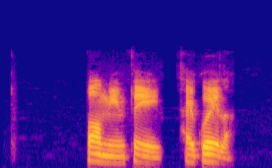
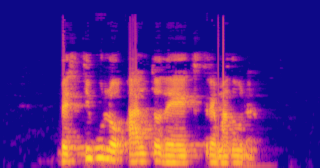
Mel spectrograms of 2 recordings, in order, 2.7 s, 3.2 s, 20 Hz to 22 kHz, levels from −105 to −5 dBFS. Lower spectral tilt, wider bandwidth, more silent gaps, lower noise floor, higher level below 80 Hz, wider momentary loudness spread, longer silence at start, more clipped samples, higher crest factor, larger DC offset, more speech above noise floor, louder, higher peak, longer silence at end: second, -1.5 dB/octave vs -5.5 dB/octave; second, 6.8 kHz vs 15 kHz; neither; first, -87 dBFS vs -75 dBFS; second, -66 dBFS vs -54 dBFS; first, 10 LU vs 7 LU; first, 0.9 s vs 0.6 s; neither; about the same, 18 dB vs 18 dB; neither; first, 69 dB vs 57 dB; about the same, -18 LUFS vs -19 LUFS; about the same, -2 dBFS vs -2 dBFS; second, 0.4 s vs 0.65 s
